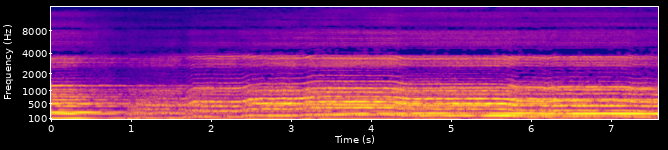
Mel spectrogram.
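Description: Vocal chant music with long held notes over a low drone. The melody rises in steps about two to three seconds in and falls back near six seconds.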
